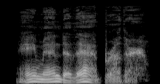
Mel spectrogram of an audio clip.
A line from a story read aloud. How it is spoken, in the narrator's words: he muttered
